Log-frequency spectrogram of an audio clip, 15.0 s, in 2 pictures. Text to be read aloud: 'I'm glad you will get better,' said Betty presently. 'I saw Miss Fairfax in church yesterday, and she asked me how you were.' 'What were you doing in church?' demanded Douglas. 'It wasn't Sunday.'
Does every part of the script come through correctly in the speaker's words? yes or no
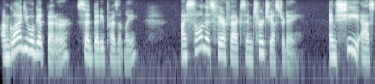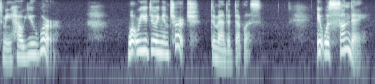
no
